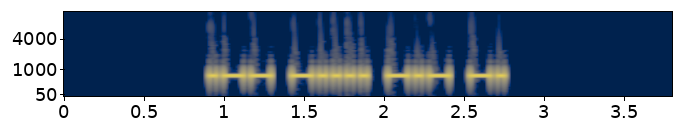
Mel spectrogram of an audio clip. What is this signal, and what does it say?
Morse code, heard as a keyed tone, about 28 wpm, 700 Hz. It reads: W6KN
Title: USA Call Signs - 3x Character Spacing - 28wpm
